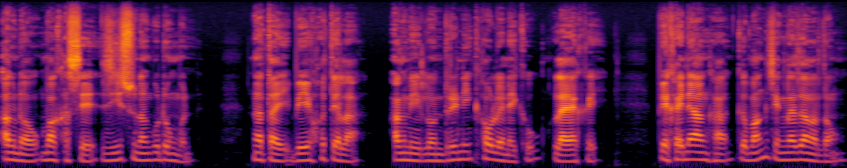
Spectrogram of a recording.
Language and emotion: Bodo, sad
